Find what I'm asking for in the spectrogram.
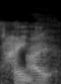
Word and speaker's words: Jaime: Jimmy Munguia is fighting Takashi Inoue. – I think it's pronounced Jaime. – Jaime. Oh yeah, they call you Jaime.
